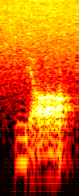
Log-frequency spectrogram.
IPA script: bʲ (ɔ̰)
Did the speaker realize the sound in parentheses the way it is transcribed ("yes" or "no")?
yes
